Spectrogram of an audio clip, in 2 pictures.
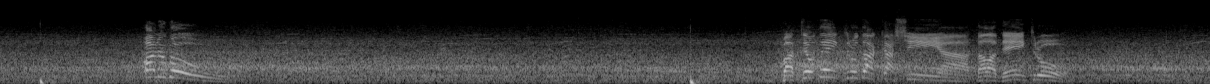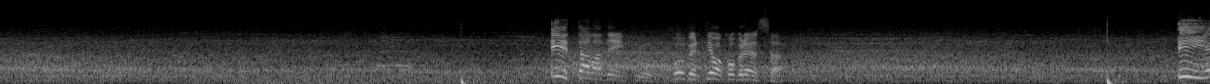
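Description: A ball is kicked hard with a thud.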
